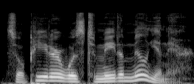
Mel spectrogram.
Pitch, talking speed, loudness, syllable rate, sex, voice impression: 145 Hz, 215 wpm, -14 LUFS, 6.0 syllables/s, male, masculine, adult-like, thick, tensed, powerful, hard, raspy, cool, intellectual, calm, mature, slightly friendly, wild, lively, slightly strict, slightly intense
